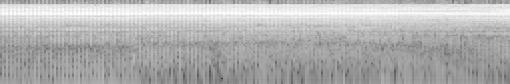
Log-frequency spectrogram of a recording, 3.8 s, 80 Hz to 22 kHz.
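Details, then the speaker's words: Coil tattoo machine driven by an electronic pulse generator at 100 Hz, duty cycle raised to about 40%: fast, thin buzz with an uneven, faltering edge as running decays from too high a duty cycle. "then at about 40 it begins to decay right there"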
